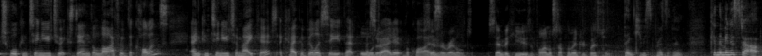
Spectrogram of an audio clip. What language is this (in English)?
English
